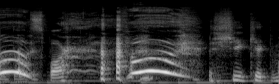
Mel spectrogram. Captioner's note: laughter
